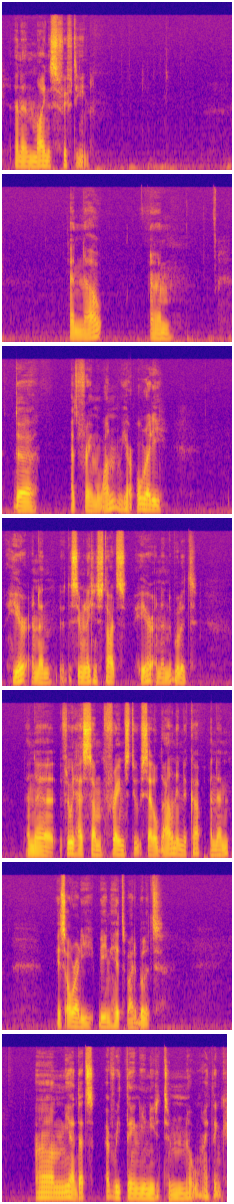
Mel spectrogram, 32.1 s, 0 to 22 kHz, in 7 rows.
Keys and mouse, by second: 9.2 click, 10.7 click, 13.0-14.8 middle drag, 15.2 click, 21.2-23.0 middle drag, 23.3 click, 30.2-32.1 middle drag.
